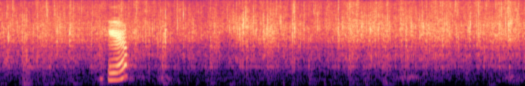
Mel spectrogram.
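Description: Egg and vegetables stir-fried in a pan for homestyle Chinese fried rice give a soft, continuous sizzle with light scraping, fairly quiet, with a brief squeaky tonal sound near the start and a short spoken word near the end.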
